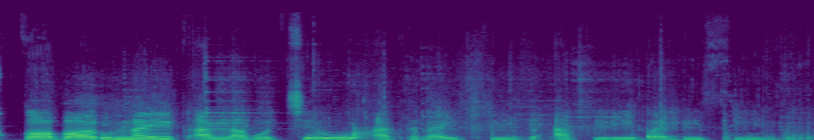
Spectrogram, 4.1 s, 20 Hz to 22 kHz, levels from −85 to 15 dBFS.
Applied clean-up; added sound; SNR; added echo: neural mask model RNNoise.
